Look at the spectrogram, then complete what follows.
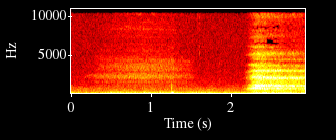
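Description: A slow, airy inhale followed by a short pause, then a louder, forceful exhale: a single deep breath, clear, with no talking, taken as the final breath of a guided relaxation before opening the eyes.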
